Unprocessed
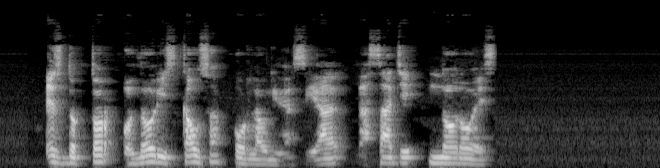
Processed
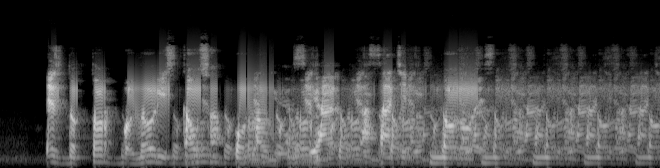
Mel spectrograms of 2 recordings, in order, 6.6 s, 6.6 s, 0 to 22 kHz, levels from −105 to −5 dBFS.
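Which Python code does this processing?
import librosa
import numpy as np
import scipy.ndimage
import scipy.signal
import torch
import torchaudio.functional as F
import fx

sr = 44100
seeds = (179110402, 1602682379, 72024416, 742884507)

y = fx.rattle_buzz(x, sr, strikes_db=-36.0, level_db=-23.0)
y = fx.lowpass(y, sr, hz=2900.0, slope=12, at=(0.57, 1.6))
y = fx.level_steps(y, sr, step_db=12, at=(4.06, 4.5))
y = fx.auto_wah(y, sr, base_hz=240.0, top_hz=2100.0, q=2.6, full_db=-22.0, direction='up')
y = fx.echo_opening(y, sr, ms=514, hz=200, octaves=1, feedback_pct=70, wet_db=-3)
y = fx.pre_swell(y, sr, db_per_s=61.0, at=(2.87, 3.49))
y = F.gain(torch.from_numpy(y), 4.0).numpy()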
